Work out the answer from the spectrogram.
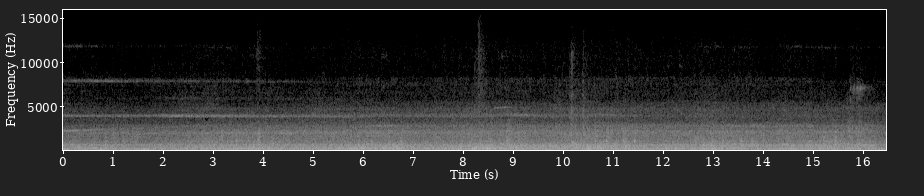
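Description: Train running on the tracks through the station: a steady rumble with a faint high whine that fades away and a few light clicks of the wheels.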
